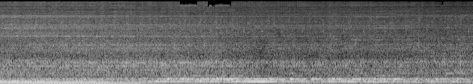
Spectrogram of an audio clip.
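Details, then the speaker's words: 1955 GMC truck with Pontiac V8, first start after replacing leaking intake manifold, idling 800 rpm: deep, even burble, no ticking or puffing at manifold, quiet at front, started first time; normal idle, leak fixed. "Yeah, man. She started right up the first time. Pretty quiet out here in the front."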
